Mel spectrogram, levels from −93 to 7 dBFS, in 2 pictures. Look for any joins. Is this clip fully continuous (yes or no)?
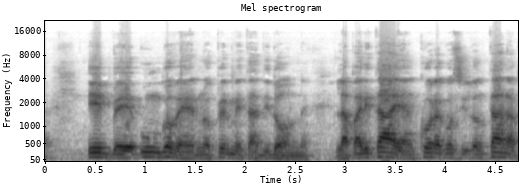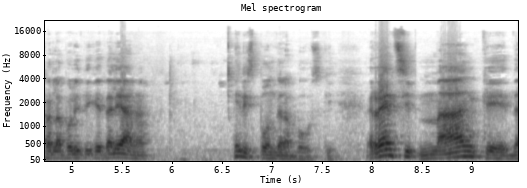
no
